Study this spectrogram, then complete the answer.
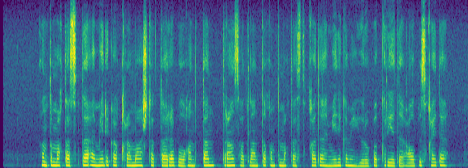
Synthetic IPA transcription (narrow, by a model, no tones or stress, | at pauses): ənt̪əmɑqt̪ɑst̪ə̥q̚t̪ɑʔame̞ɾijkɑqʰʊɾɑmɑʃt̪at̪ːɑɾəbo̞lˠʁɑnd̪əq̚t̪ɑnt̪ransat̪lˠant̪ːəqənt̪əmɑq̚t̪ɑst̪ə̥qːɑd̪ɑːmʲe̞ɾijkame̞njɪwɾo̞pɑkʲʰɪɾe̞d̪ɪɑlˠbɪzqʰɑjd̪ɑ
